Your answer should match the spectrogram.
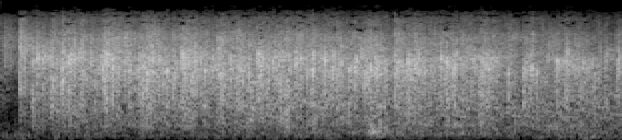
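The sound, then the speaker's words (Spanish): A crowd applauds steadily to welcome guests who arrive with guitars, a dense wash of many hands clapping at once, loud and sustained for several seconds without any voices standing out. “Vamos a darles la bienvenida con un aplauso matusalénico.”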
